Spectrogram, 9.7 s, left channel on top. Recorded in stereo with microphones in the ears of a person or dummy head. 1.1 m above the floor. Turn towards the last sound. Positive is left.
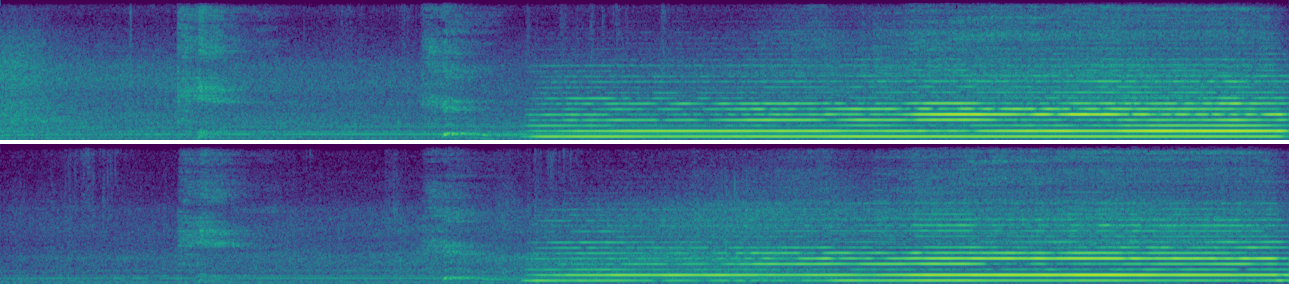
turn(degrees=80)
